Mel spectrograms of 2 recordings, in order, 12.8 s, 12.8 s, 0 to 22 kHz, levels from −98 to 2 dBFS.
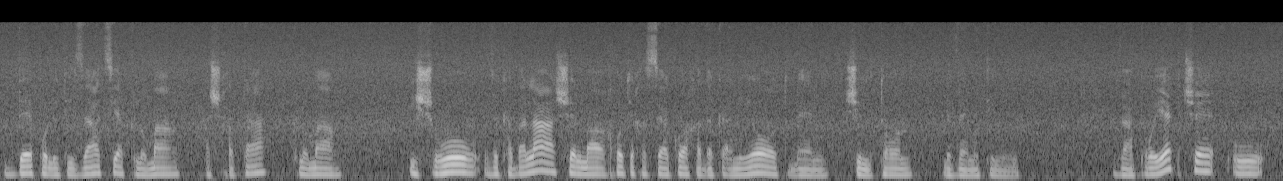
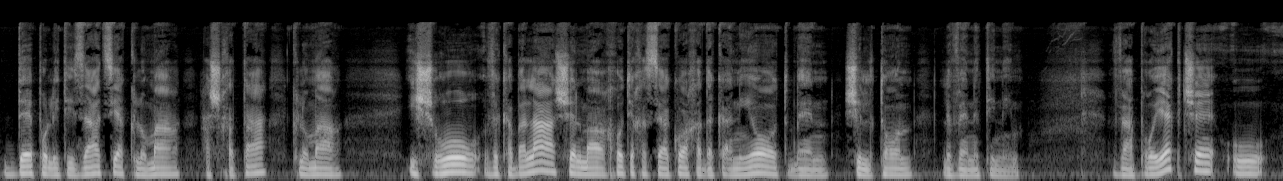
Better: second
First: hiss; loud; throughout; 9 dB below the speech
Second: none

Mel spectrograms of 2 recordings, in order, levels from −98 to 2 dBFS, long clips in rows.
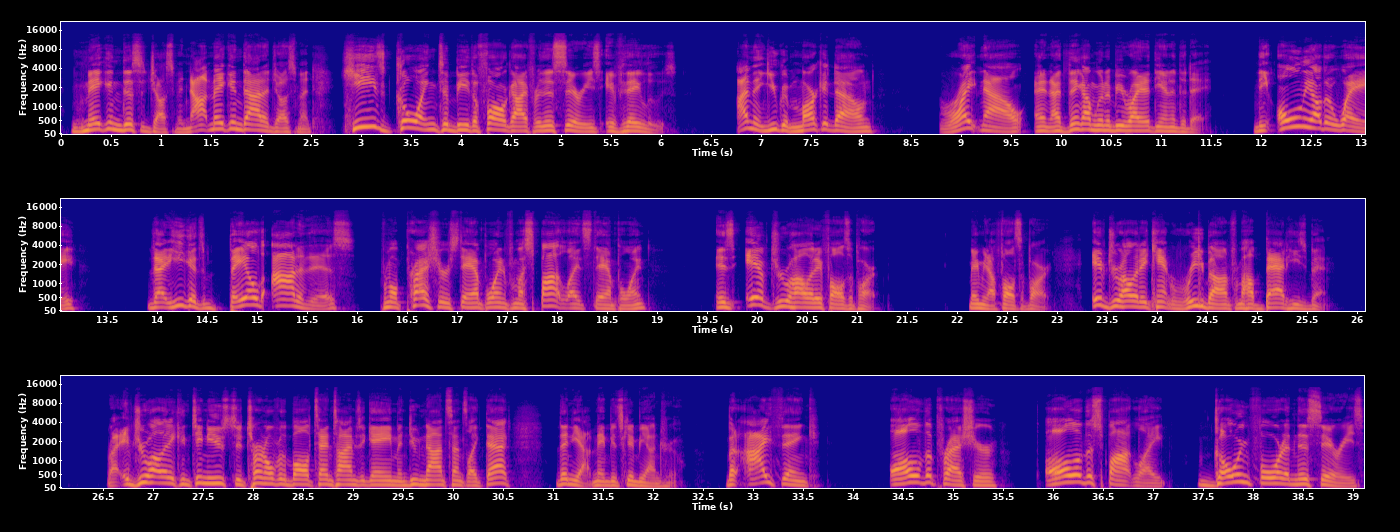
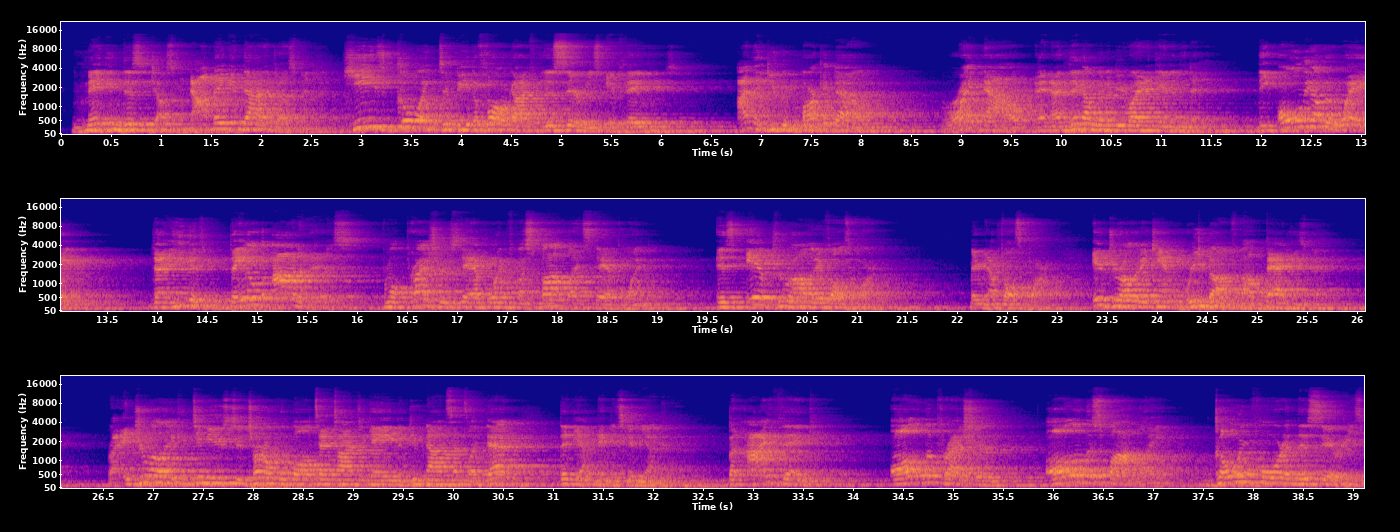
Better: first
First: none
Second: off-mic speech; far // room echo; noticeable; dies away in 1.9 s

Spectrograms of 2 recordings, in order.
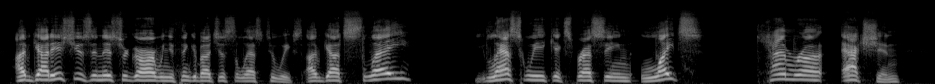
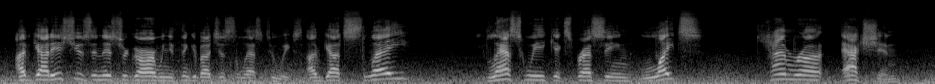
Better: first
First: none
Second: wind noise on the microphone; occasional gusts; 20 dB below the speech

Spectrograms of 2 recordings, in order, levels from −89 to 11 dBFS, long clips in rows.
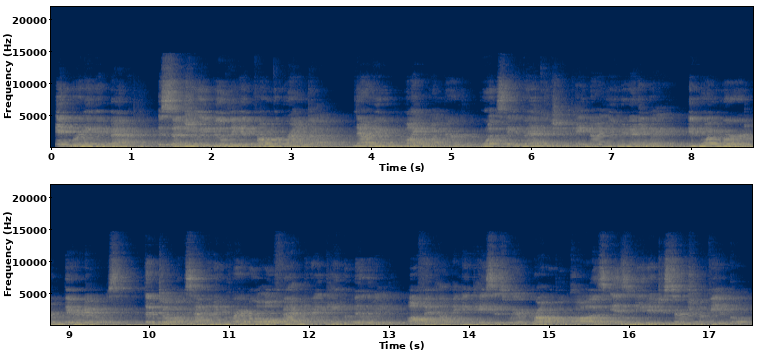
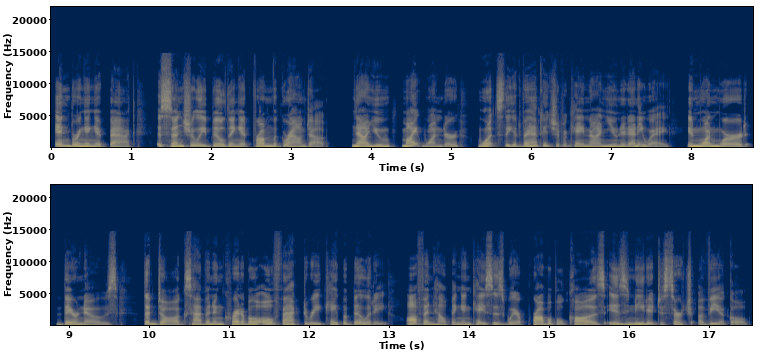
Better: second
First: off-mic speech; far // room echo; strong; dies away in 2.1 s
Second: none

